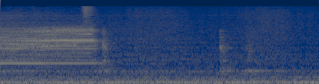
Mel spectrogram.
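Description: Live punk band's guitars and cymbals ringing out and cutting off about two-thirds of a second in, leaving a steady low hum from the amplifiers.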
